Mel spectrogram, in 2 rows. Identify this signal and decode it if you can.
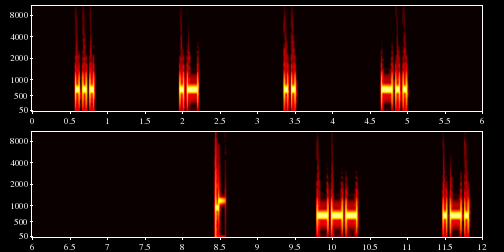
Morse code, heard as a keyed tone, about 25 wpm, spaced as for 7 wpm, 700 Hz. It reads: SAID OR
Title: 8x Character Spacing - Top 100 Words - 25wpm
